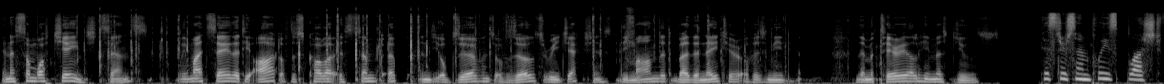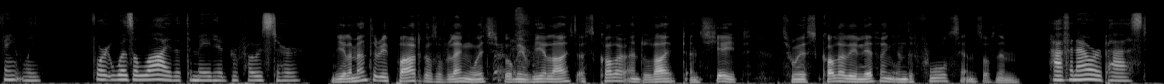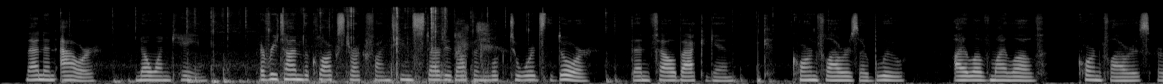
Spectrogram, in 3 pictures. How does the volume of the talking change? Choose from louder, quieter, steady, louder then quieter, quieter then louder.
steady.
